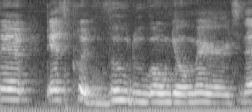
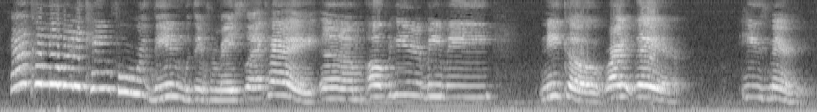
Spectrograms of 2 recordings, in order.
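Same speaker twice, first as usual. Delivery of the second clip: exasperated calling out; 5 semitones higher, 3 dB louder than usual. Real, not acted.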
